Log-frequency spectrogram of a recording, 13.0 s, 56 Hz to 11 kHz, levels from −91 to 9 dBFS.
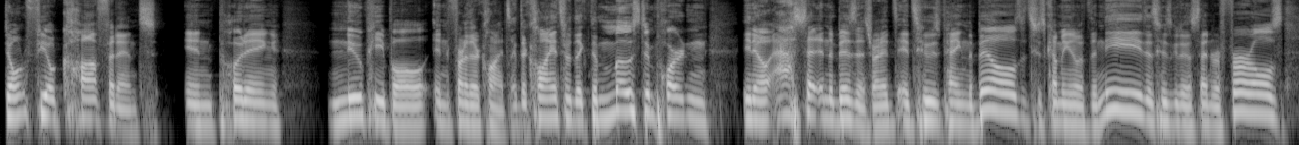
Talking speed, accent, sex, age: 210 wpm, American, male, 30-49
